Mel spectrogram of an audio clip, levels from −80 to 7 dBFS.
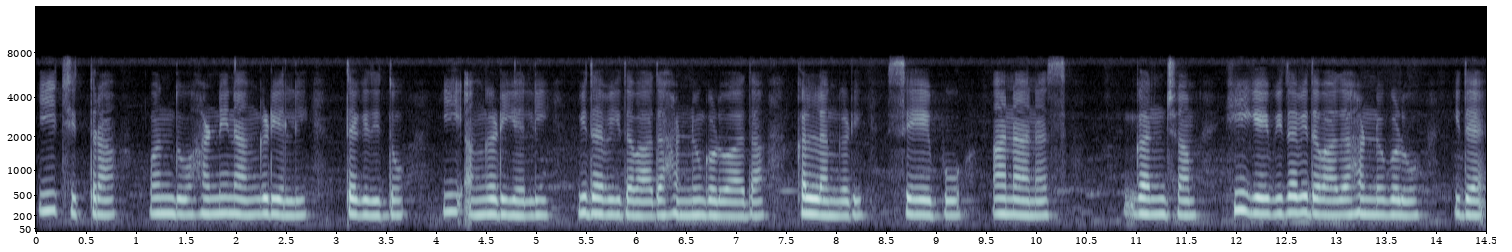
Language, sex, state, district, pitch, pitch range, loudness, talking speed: Kannada, female, Karnataka, Mysore, 215 Hz, 205-225 Hz, -16 LUFS, 90 wpm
